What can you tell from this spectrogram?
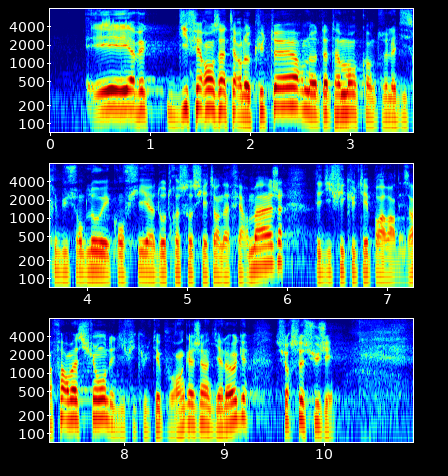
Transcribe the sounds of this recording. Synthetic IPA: eavɛk̚d̪ifeʁɑ̃zɛ̃t̪ɛʁlɔkʲyt̪œʁnɔɔt̪amɑ̃kɑ̃t̪lad̪ist̪χibysjɔ̃d̪əloɛkɔ̃fjead̪ot̪χəsɔsjet̪eɑ̃nafɛʁmaʒd̪ed̪ifikʲylt̪epuʁavwaʁd̪ezɛ̃fɔʁmasjɔ̃d̪ed̪ifikʲylt̪epuʁɑ̃ɡaʒeɛ̃d̪jalɔɡsyʁsəsyʒɛ

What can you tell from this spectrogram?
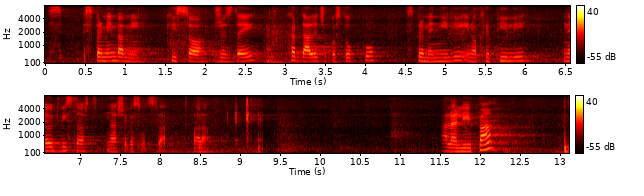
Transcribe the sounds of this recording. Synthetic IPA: spɾɛmeːmbamikʰisɔʒezd̪ajkʰəɾd̪aːlɛt͡ʃupɔst̪oːp̚ku | spɾɛmɛniːliːnɔkɾɛpiːlinɛɔd̪ʋisnɔst̪naːʃɛɡaso̰t̪st̪ʋa̰xʋaːla̰ | ʋaːlaljeːpa

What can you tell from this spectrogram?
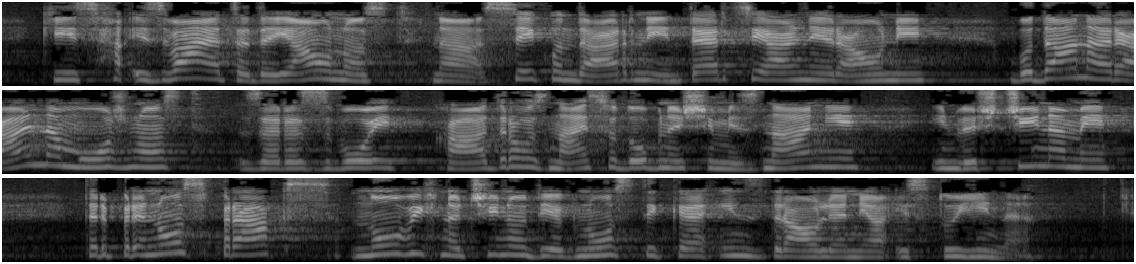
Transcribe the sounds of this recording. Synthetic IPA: kiizʋaːjat̪ad̪ɛjawnɔst̪nasekund̪aːɾniːnt̪ɛɾt̪siaːlniɾawni | bod̪aːnaɾɛalnamoːʒnɔst̪ | zaɾazʋɔːjkaːd̪ɾɔwznajsɔd̪oːbnɛjʃimiznaːnjiː | nʋɛʃt͡ʃiːnami | t̪ɛɾpɾɛnɔːspɾaksnɔːʋixnat͡ʃinɔwd̪iaɡnoːst̪ikɛʔinzd̪ɾawlʲjɛnjaʔist̪ɔjiːnɛ̰

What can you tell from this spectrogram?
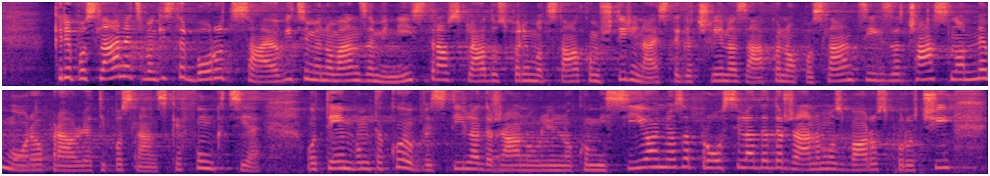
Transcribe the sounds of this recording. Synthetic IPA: kɛɾjɛpɔslaːnɛt̪smaɡiːst̪əɾbɔɾut̪sajɔʋitsimɛnɔʋaːnzaminist̪ɾawsklaːd̪uspəɾʋimɔt̪st̪awkɔmʃt̪iːɾinajst̪ɛɡat͡ʃleːnazaːkɔnaɔpɔslaːnt̪sixzat͡ʃaːsnɔnɛmoːɾɛɔpɾaːwlʲjʲat̪ipɔsla̰ːnskɛfuŋkt̪sijɛ | ɔt̪embomt̪akoːjɔbʋɛst̪iːlad̪əɾʒaːwnɔʋɔlilnɔkɔmisiːjɔinjɔzapɾoːsilad̪ad̪əɾʒaːwnɛmuzbɔːɾuspɔɾɔt͡ʃi

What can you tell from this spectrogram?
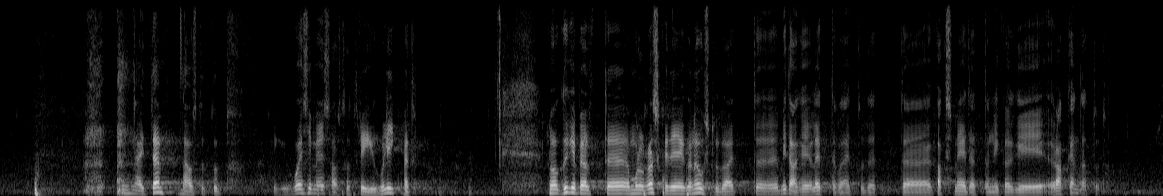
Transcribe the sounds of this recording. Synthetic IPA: ɑjt̪ːˑæhɑwst̪ɑt̪ːˑud̪̥ | riːɡ̥ikoɡ̥ue̞s̬ʲime̞ːsɑ̰w̰st̪ɑt̪ud̪riːɡikoɡuliːkme̞d̪̥ | no̞kɤjɡ̥e̞peɑlt̪mulːorɑsket̪ejːeɡ̥ɑnɤwst̪ud̪̥ɑe̞t̪ːmid̪ɑɡiejo̞leet̪ːe̞vɤe̞t̪ːˑud̪̥e̞t̪kɑksme̞ːd̪̥et̪ːo̞nːikːɑɡiɾɑkːˑe̞nd̪̥ɑt̪ːˑud̪̥

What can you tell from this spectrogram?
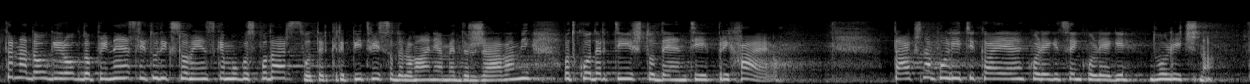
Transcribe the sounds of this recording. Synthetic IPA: t̪ɛɾnad̪ɔwɡiɾoːɡd̪ɔpɾinɛːslit̪uːd̪ikslɔʋeːnskɛmuɡɔspɔd̪aːɾst̪ʋut̪ɛɾkɾɛpiːt̪ʋisɔd̪ɛlɔʋaːnjamɛd̪ːəɾʒaːʋamiɔt̪koːd̪ɛɾt̪iːʃt̪ud̪ɛnt̪ipɾixaːja̰jɔ̰ | t̪aːkʃnapɔliːt̪ikajɛkɔleːɡit̪sɛiŋkɔleːɡid̪ʋɔlit͡ʃna̰

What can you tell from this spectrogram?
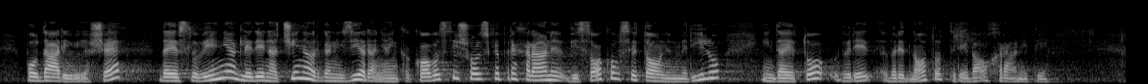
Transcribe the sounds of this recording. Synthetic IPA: pɔwd̪aːɾiwjɛ̰ʃɛd̪ajɛslɔʋeːnijaɡlɛd̪eːnat͡ʃinaɔɾɡaniziːɾa̰nja̰inkakɔːʋɔst̪iʃoːlskɛpɾɛxɾaːnɛʋisɔːkɔwsʋɛt̪ɔwnɛmːɛɾiːluind̪ajɛt̪oːwɾɛd̪nɔ̰ːt̪ɔt̪ɾeːbaɔxɾaːnit̪i

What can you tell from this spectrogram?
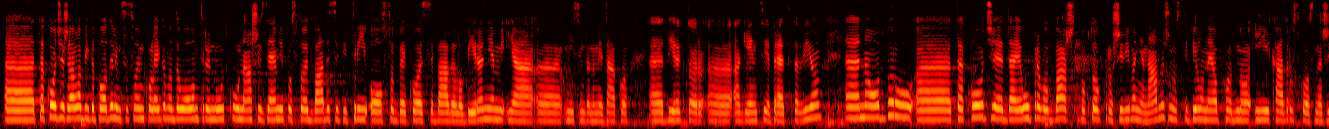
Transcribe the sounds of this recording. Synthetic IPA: t̪ako̞ːd͡ʑe̞ʒelelabiɣd̪apo̞d̪jelimsasʋo̞imko̞leɡamad̪auo̞ʋo̞mt̪ɾe̞nuːt̪kuːnaʃo̞jzemʎipost̪o̞jed̪ʋaːd̪eset̪it̪ɾiːʔoso̞be̞ko̞je̞se̞baʋe̞lˠobiːɾaɲe̞mjaːmislimd̪anamjet̪ako̞ | d̪iɾekt̪o̞ɾaɡent̪sijepɾet̪st̪aʋio̞nao̞d̪bo̞ɾuət̪akoːd͡ʑe̞d̪aje̞upɾaʋo̞baʃzbo̞ɡt̪o̞ɡ̚pɾoʃiɾiːʋaɲanaːd̪le̞ʒno̞st̪ibiːlˠo̞neo̞pxo̞d̪no̞ʔikad̪ɾoʋsko̞ːsnaʒ

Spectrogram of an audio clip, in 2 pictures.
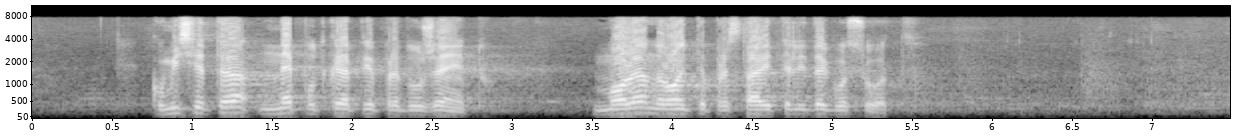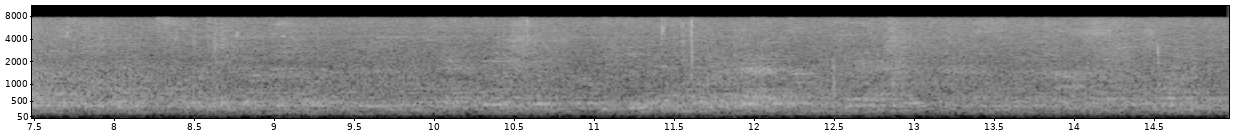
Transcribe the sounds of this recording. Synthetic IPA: komisijət̪ənɛpot̪kɾɛpjəpɾɛd̪lˠoʒɛniɛt̪o̥ | mɔlʲənɾɔnit̪ɛpɾɛt̪st̪avit̪ɛlid̪ɐɡlˠɐsuvət̪

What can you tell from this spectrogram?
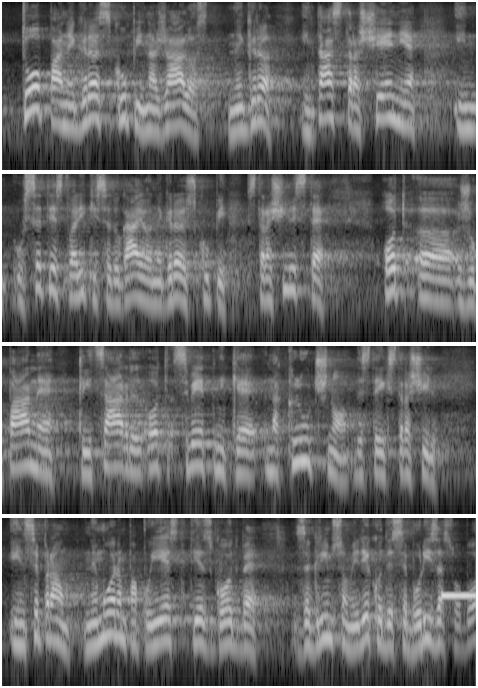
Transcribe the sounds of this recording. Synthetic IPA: t̪oːpanɛɡɾəskupinaʒaːlɔst̪nɛɡɾəint̪aːst̪ɾaʃɛnjɛinusət̪eːst̪ʋaɾikisɛd̪ɔɡaːjajɔnɛɡɾɛjɔskuːpi | st̪ɾaʃilst̪ɛ | ɔt̪ʒupaːnɛklit̪saːɾlɔt̪sʋeːt̪nikɛnaklut͡ʃnɔd̪ast̪ɛjixst̪ɾaʃil | insɛpɾawnɛmoːɾəmpapɔjeːst̪ːeːzɡoːd̪bɛ | zəɡɾimsɔmiɾeːkud̪ɐsɛbɔɾiːzasʋɔboː

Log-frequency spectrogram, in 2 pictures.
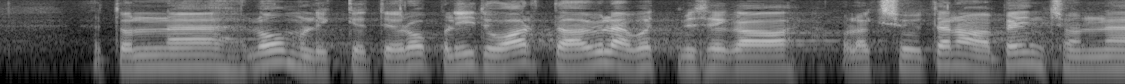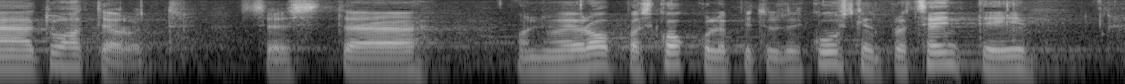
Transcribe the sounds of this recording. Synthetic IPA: e̞t̪ːo̞nlo̞ːmulikːˑe̞t̪ːe̞wɾo̞ːpːˑɑliːd̪̥uɑrt̪ːˑɑylevɤt̪ːˑmise̞ɡ̥ɑo̞̰le̞ksjut̪ænɑpe̞nʲsio̞nt̪uɦɑt̪ːˑeeɾṵt̪ːˑ | se̞st̪ | o̞njue̞wɾo̞ːpːˑɑsko̞kːulø̞pːˑit̪ːˑud̪et̪̚kuːske̞nd̪̚pro̞t̪se̞nʲt̪ːi

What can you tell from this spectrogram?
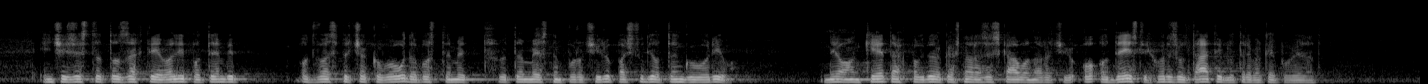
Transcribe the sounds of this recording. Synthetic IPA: int͡ʃɛʒɛst̪ɛt̪oːzaxt̪eːʋalipɔt̪embi | ɔd̪ʋaspɾit͡ʃakɔʋawd̪aboːst̪ɛmɛt̪ʋət̪emːeːst̪nɛmpɔɾɔt͡ʃiːlupat͡ʃt̪ud̪iɔt̪emɡɔʋɔɾiw | nɛɔaŋkeːt̪axpaɡd̪ojɛkəɾkʃnɔɾɐziskaːʋɔnaɾɔt͡ʃiwɔʔːd̪ɛjst̪ʋixɔɾɛzult̪aːt̪ibiloːt̪ɾeːbakajpɔʋeːd̪at̪

